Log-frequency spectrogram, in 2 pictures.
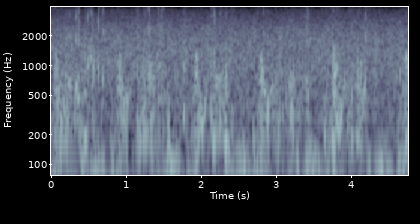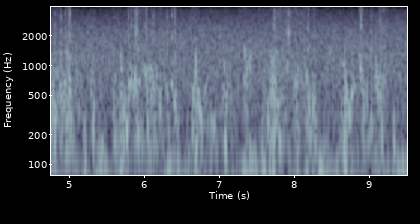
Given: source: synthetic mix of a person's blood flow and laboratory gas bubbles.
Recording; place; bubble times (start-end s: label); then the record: Doppler ultrasound of blood flow; precordium
0.00-0.73 s: bubbles
0.86-0.90 s: bubbles
0.98-1.06 s: bubbles
1.10-1.66 s: bubbles
1.74-1.81 s: bubbles
1.92-2.47 s: bubbles
2.79-3.48 s: bubbles
3.60-4.23 s: bubbles
4.58-5.13 s: bubbles
5.26-5.44 s: bubbles
5.55-6.48 s: bubbles
6.59-7.14 s: bubbles
7.24-7.47 s: bubbles
7.51-8.34 s: bubbles
8.85-9.45 s: bubbles
From the record:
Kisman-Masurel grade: 342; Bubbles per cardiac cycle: rolling drumbeat, 9 or more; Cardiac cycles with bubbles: 100%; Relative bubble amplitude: moderate (0.250 to 0.450); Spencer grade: 3 (all of the cardiac periods contain showers or single bubble signals, but not dominating or overriding the cardiac motion signals); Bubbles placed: anywhere in the cardiac cycle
